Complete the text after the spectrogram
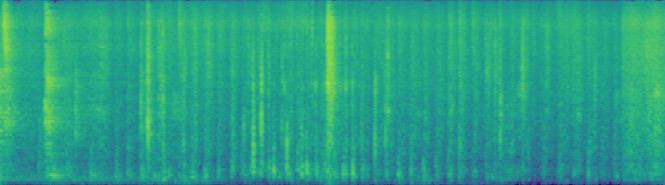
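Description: Footsteps thud on a wooden floor and stairs.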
